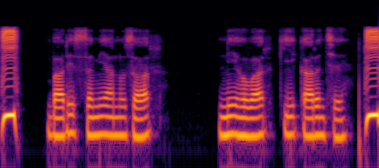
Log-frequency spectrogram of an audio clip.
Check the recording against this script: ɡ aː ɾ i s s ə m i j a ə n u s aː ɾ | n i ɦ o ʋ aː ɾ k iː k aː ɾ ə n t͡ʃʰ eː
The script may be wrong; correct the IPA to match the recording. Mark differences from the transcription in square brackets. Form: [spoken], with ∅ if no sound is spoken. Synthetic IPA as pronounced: [b] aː ɾ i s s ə m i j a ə n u s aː ɾ | n i ɦ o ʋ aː ɾ k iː k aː ɾ ə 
